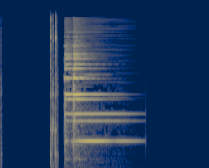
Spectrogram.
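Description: Subscribe-button sound effect: two quick mouse clicks about a second in, then a notification bell ding that rings and fades away over about a second and a half.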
